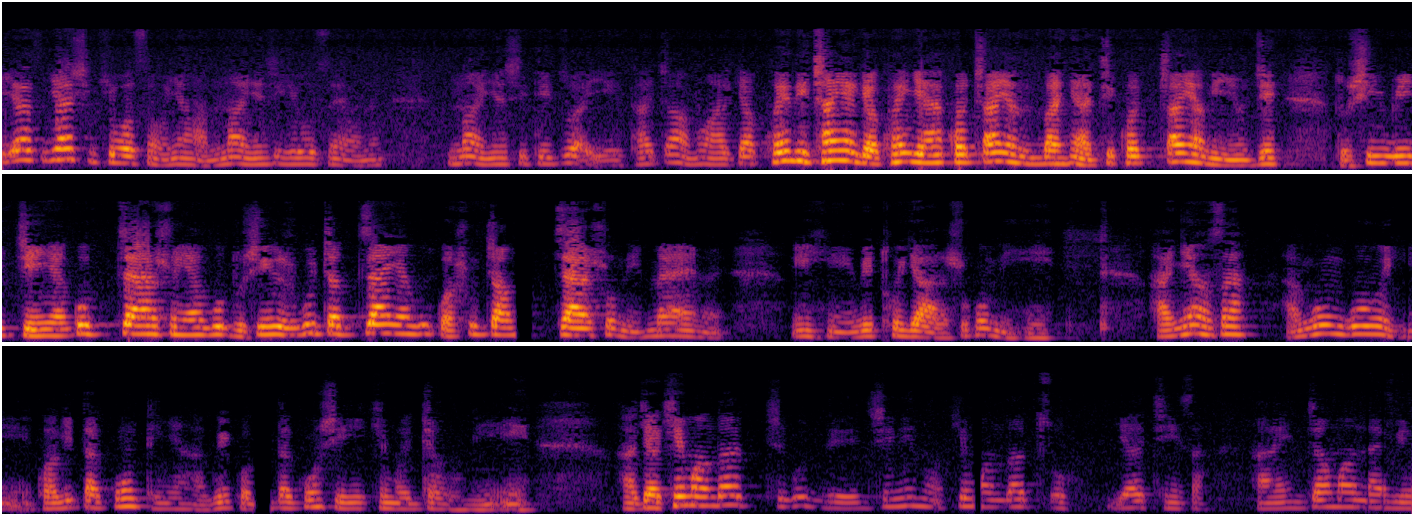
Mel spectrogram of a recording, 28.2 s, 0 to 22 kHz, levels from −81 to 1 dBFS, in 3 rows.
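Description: Throughout the recording, a channel delay of around 20 ms has been summed to mono, producing comb filtering. Content common to both channels cancels at evenly spaced frequencies starting near 20 Hz, so the speech sounds rough or slightly doubled. On a spectrogram this appears as a fixed ladder of thin horizontal dark stripes that stays put while the voice moves. The waveform shows no separate echo, because the two copies are too close together to be heard apart.

Also present throughout is coarse, grainy coding damage that is plainly audible. The voice has a rough texture, there is hiss filling the gaps between harmonics, and the top band sounds flattened and synthetic. This is most likely low-delay AAC compression of the AAC-ELD kind, at a rate that fits about 32 kbps. Its short frames resolve pitch harmonics poorly. On a spectrogram the harmonic lines look smeared and speckled, and the upper region is blotchy rather than finely detailed.

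From 5.34 s to 18.64 s there is automatic gain falling. The gain control judged the input too loud or its background noise too strong and pulled the level down gradually, by about 12 dB in total. The voice and the room noise sink together, which is what separates this from the talker's own shift near 5 s. On the waveform the envelope tapers downward over those thirteen seconds, and the spectrogram dims evenly across all frequencies, background included.

AAC frame loss with muting occurs at 12.82–12.94 s, at 18.75–18.78 s, at 20.47–20.60 s, and at 25.27–25.34 s. A final group falls between 27.89 and 28.02 s, where two dropouts of around 20 ms each are scattered across about 120 ms. In each case the decoder zeroed the missing spectrum, and the overlapping windows fade the sound out and back in. The single lost frame is a brief dip and the runs are soft-edged holes. A spectrogram shows full-height vertical gaps, and the waveform shows short tapered silences.

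From 19.8 s to 28.16 s there is automatic gain rising. Having found the input too quiet, the gain control lifts the level by about 6 dB, so the voice and background swell together over several seconds. This is separate from the talker's movement near 23.5 s. The waveform envelope widens steadily, and the spectrogram brightens uniformly, noise floor included.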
